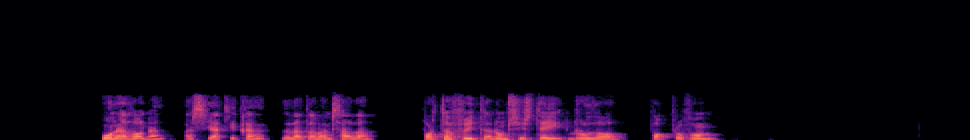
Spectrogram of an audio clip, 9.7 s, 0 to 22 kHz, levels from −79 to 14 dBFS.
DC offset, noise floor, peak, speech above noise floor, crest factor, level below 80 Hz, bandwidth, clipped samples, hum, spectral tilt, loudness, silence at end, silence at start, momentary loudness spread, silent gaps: under 0.1%; under -90 dBFS; -2 dBFS; over 73 dB; 18 dB; -60 dBFS; 7.6 kHz; under 0.1%; none; -5.5 dB/octave; -18 LUFS; 2.55 s; 1 s; 8 LU; 4.15-4.21 s, 6.40-6.49 s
